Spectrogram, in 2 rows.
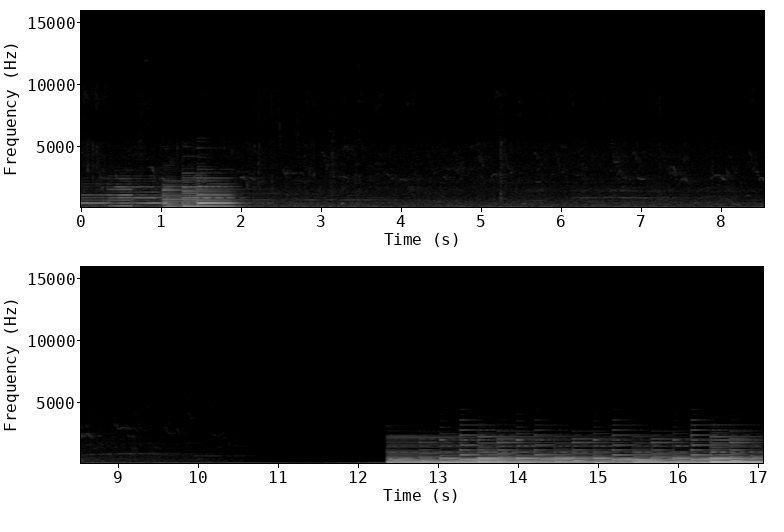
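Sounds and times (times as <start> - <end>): birds chirping: 0.0 - 10.8.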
